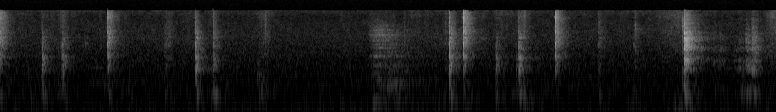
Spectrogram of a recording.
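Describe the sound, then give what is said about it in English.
Sharp ticking clicks from a new screwdriver driving a screw into a cabinet during assembly come in an uneven series, with a brief rougher scraping burst midway and one louder click near the end. “I have a new screwdriver that I'm gonna use to hopefully get this screwed in properly. There it goes.”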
